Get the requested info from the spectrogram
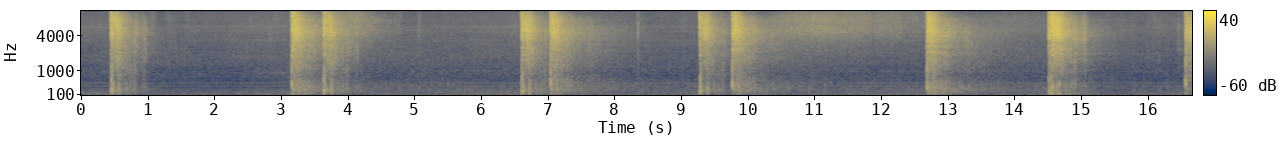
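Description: A 500-gram multi-shot fireworks cake firing shots in sequence: about nine sharp bangs every few seconds, several of them in quick pairs, each fading away over about a second.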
